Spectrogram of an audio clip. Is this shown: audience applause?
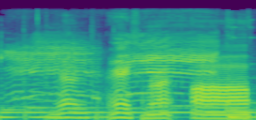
no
